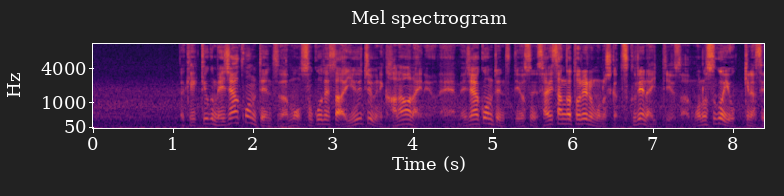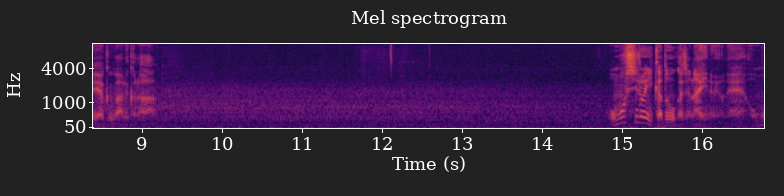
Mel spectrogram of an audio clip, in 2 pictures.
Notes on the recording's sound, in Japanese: 車運転しながら雑談。仕事で訪問先へ向かう車内で運転しながら録音したものです。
